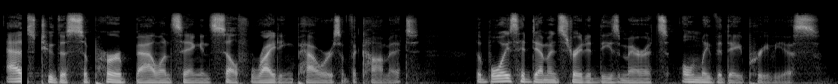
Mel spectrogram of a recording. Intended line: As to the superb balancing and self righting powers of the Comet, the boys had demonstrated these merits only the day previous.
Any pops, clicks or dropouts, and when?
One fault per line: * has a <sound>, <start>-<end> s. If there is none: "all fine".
* has a dropout, 0.2-0.3 s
